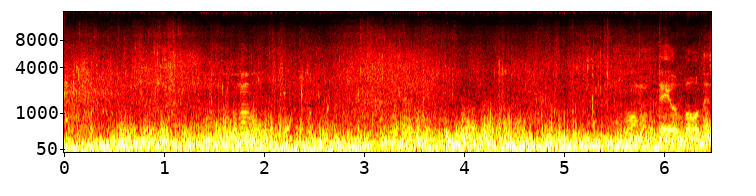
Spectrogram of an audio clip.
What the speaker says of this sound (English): Long tail boat is going behind me.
